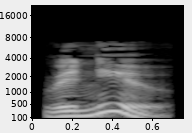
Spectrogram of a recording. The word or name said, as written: renew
